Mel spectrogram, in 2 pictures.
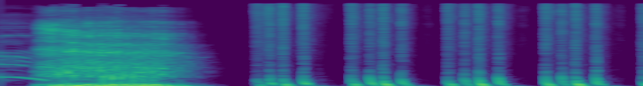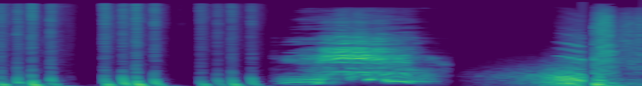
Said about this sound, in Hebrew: היי, היי, סוס טוב, סוס נחמד, אה, אל תבעט בי. אאוץ'!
